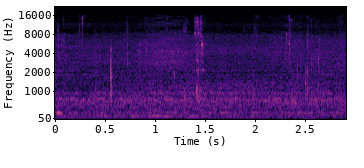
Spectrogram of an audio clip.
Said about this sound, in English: Have to sip some water. Just talking apparently kills your throat a little bit.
